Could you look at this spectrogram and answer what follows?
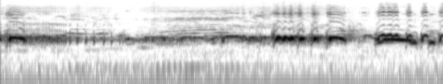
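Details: Zebra doves in a busy mixed chorus, used as a lure to start doves that seldom call; dense overlapping trilled cooing with faint higher notes, growing stronger toward the end.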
